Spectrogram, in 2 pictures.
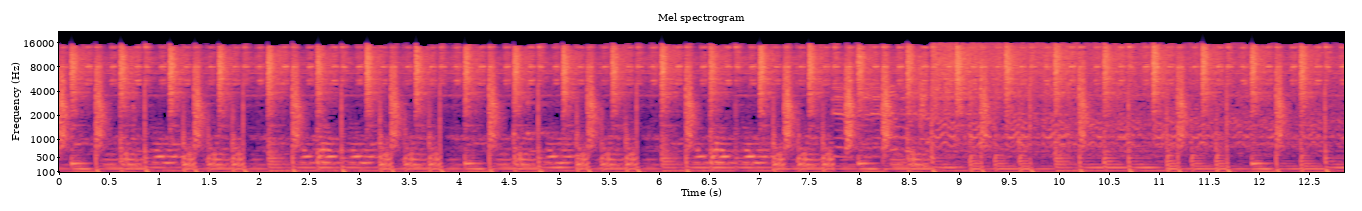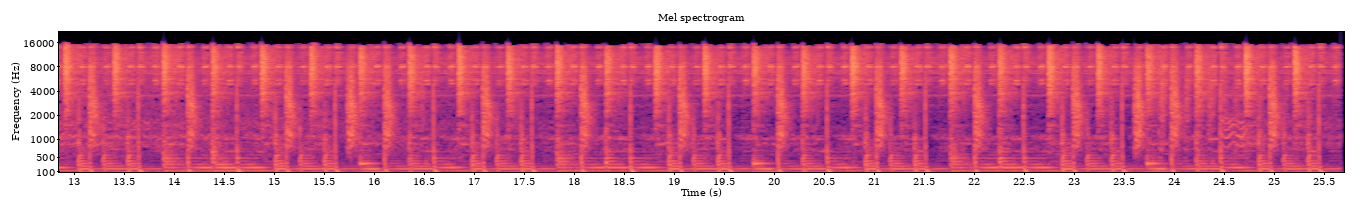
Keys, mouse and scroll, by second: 0.3 Tab, 12.2-25.7 middle drag.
